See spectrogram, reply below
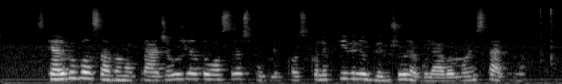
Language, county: Lithuanian, Telšiai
